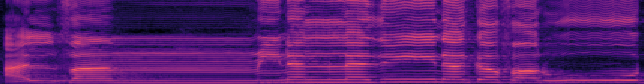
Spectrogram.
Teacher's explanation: یا ساکن سے پہلے ذال کے نیچے زیر ہے تو یا مدہ ہوگا۔ ایک الف یعنی 2 حرکات کے برابر کھینچ کر پڑھیں گے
